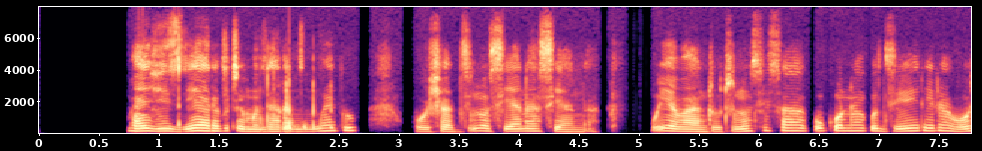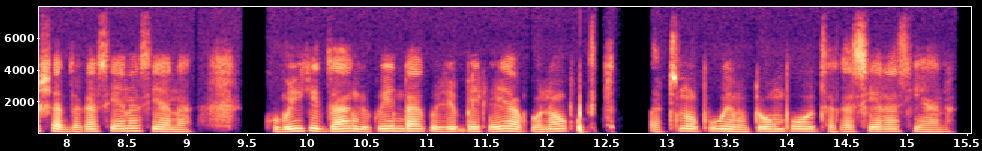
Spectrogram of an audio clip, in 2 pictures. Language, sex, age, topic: Ndau, male, 25-35, health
